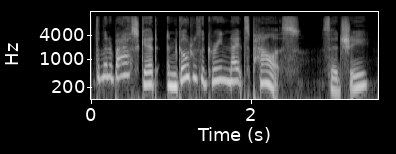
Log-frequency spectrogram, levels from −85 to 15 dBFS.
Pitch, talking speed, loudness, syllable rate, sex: 275 Hz, 235 wpm, -16 LUFS, 5.4 syllables/s, female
